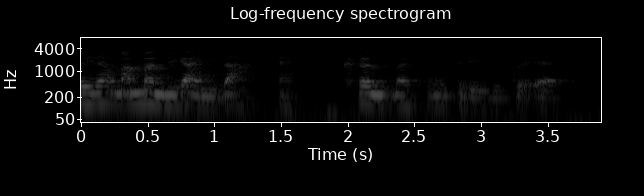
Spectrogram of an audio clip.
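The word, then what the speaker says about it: 慢慢的: 그게 바로 한자로 쓰면은 만만적 이렇게 쓰는데 이 땅지자도 써요. 만만디 만만디에 만만지 땅지자 그게 디로 발음하거든요.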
